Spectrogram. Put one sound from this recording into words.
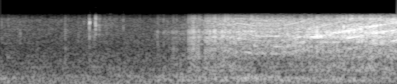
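An electric polisher whirs against a car body.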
